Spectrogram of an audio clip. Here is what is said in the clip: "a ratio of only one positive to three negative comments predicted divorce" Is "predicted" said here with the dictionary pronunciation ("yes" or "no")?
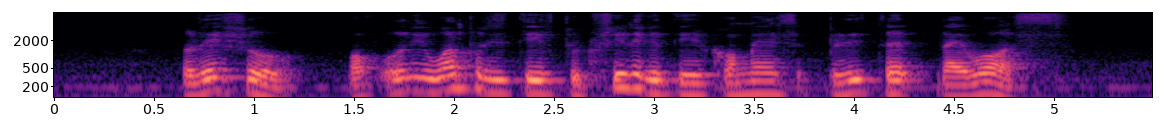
no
